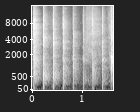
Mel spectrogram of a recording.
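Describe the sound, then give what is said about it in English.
About nine sharp hand claps in a steady, quick rhythm, fairly loud, with no voices, given as virtual applause for guest Eric Bloom. It sounds like one person clapping rather than a crowd. “Everybody, please give your cyber virtual applause to Eric Bloom.”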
